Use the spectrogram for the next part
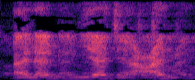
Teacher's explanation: जीम पर कलकला होगा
